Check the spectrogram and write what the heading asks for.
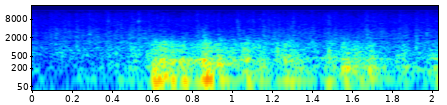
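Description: A low roll of thunder over steady rain, starting about half a second in and fading away.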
